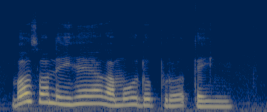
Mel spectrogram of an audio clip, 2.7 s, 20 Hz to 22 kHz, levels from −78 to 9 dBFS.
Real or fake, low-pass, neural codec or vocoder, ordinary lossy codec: real; 19.8 kHz; none; Opus, 24 kbps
